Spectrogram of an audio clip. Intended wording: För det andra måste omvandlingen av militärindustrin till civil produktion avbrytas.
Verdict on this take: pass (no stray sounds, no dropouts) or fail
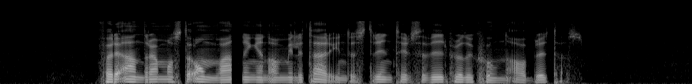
fail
